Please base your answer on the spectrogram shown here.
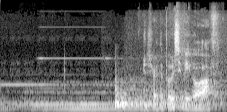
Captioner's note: device beeps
